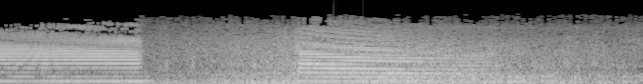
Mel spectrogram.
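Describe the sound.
Loud air horns from Mack trucks racing on a racetrack, two long droning horn blasts separated by a brief gap, over a steady heavy rumble of engines.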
